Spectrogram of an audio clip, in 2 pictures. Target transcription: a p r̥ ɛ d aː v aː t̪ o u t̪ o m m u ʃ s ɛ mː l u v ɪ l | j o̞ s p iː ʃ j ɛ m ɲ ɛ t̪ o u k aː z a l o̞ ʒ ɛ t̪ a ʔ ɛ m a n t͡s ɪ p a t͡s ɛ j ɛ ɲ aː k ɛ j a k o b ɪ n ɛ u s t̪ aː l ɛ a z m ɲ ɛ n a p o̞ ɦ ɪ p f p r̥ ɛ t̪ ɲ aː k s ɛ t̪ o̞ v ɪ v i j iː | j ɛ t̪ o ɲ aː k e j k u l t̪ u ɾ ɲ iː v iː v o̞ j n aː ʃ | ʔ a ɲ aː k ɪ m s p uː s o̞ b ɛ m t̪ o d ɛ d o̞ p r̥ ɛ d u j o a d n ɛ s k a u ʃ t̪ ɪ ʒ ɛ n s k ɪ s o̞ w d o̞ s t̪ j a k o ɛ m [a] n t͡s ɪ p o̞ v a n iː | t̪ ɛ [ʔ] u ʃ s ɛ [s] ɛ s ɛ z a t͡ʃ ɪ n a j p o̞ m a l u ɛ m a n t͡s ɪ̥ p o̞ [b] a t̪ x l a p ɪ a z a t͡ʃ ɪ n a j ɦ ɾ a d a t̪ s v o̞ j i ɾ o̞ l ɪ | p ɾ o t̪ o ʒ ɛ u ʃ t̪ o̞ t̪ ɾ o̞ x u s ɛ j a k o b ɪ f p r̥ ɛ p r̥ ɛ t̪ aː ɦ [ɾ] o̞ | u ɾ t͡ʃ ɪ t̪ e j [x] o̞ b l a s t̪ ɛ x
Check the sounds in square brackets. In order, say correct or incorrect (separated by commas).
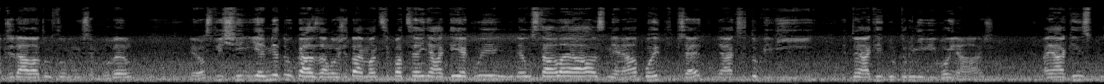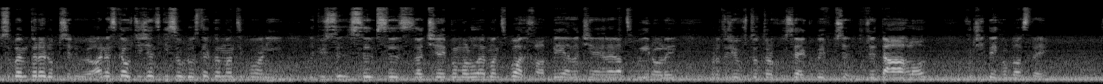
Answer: correct, incorrect, correct, incorrect, incorrect, correct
